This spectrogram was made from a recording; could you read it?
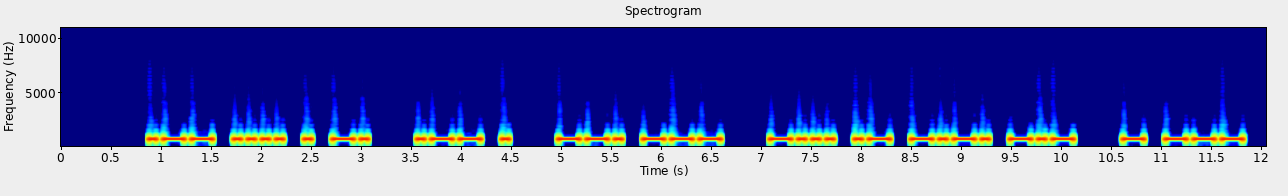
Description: Morse code, heard as a keyed tone, about 17 wpm, 700 Hz. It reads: WHEN WE GO BACK TO
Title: Pangram Challenge v2 - 17wpm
